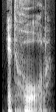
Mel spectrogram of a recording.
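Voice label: "Ett hål", "Reikä", Swedish, Finnish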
